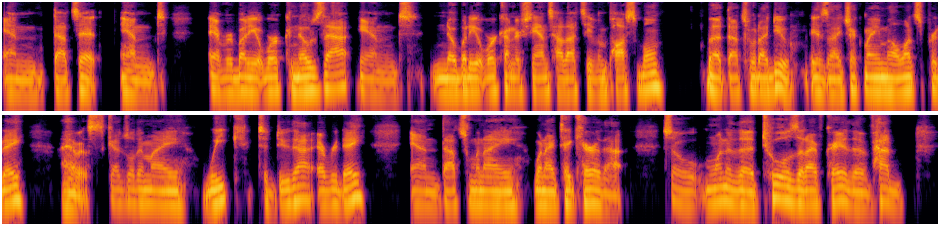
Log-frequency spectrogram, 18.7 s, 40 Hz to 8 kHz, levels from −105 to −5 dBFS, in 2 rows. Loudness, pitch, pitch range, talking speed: -23 LUFS, 105 Hz, 95-110 Hz, 205 wpm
